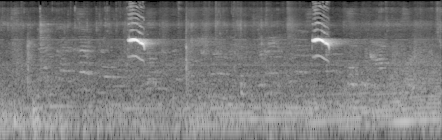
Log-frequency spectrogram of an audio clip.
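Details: Male Javan grey-throated white-eye, described as in full lively song: two loud, clear whistled notes that slide downward, about three seconds apart, with faint chirps and low background hum between them.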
